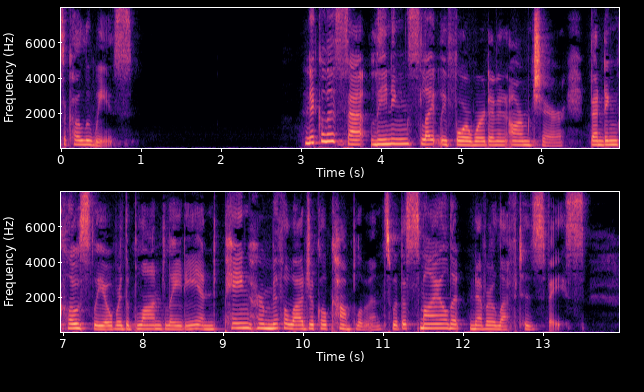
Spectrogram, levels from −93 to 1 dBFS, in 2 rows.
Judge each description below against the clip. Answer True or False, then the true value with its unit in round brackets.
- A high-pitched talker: True (220 Hz)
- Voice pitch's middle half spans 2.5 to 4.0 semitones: True (3.0 semitones)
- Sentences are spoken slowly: True (125 wpm)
